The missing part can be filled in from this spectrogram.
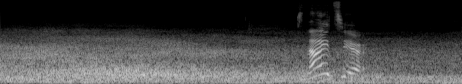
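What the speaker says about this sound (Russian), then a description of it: "кстати, полетел самолет." An airplane passes overhead above a seaside apartment block in Batumi, its steady loud engine drone filling the scene while someone talks over it.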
